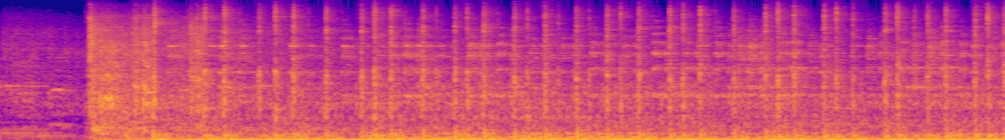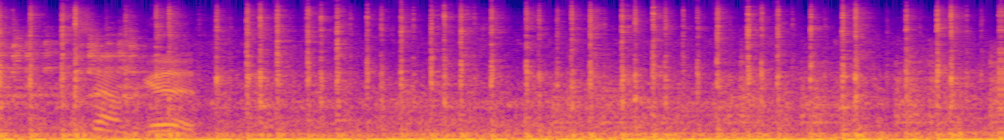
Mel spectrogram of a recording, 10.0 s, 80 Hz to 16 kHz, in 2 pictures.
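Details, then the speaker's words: Freshly built Hammer Performance 1250 Harley Sportster (ex-883), baffles removed, before 50-mile break-in: fires up into deep loping loud open idle, steady, no knock, making it shake; normal idle. "I think I'm keeping the baffles out. Yeah. Sounds big. Making it shake. Damn. That sounds rad."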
